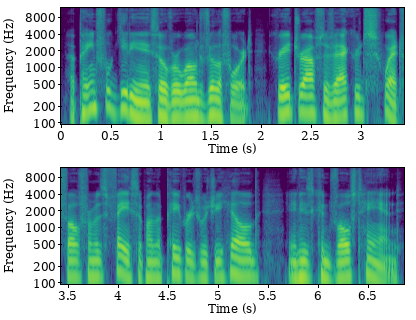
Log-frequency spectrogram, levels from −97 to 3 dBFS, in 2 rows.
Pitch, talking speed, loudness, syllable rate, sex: 130 Hz, 210 wpm, -18 LUFS, 6.0 syllables/s, male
